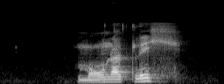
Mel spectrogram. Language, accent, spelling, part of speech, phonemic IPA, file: German, Austria, monatlich, adjective / adverb, /ˈmoːnatlɪç/, De-at-monatlich.ogg
- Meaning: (adjective) monthly; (adverb) monthly, every month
